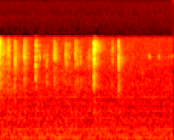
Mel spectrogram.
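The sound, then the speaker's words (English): Quick, irregular run of light clicking keystrokes from someone typing on a keyboard, about a dozen soft taps with a couple of slightly sharper ones, fairly quiet with no talking. “And typing. Sorry, that was me. I was typing that...”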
